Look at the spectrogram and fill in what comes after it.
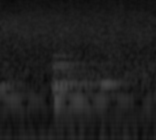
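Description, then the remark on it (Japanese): Steady rain patters on a surface in a continuous hiss, with sustained low tones droning underneath that shift pitch partway through. No one speaks. “雨だから。”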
